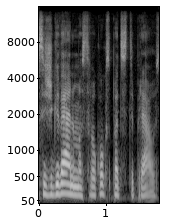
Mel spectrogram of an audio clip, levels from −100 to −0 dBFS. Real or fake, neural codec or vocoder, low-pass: fake; vocoder, 44.1 kHz, 128 mel bands every 512 samples, BigVGAN v2; 14.4 kHz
